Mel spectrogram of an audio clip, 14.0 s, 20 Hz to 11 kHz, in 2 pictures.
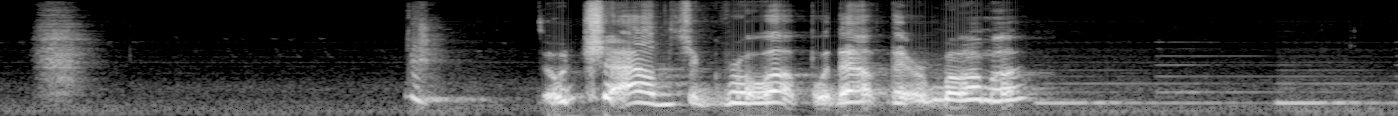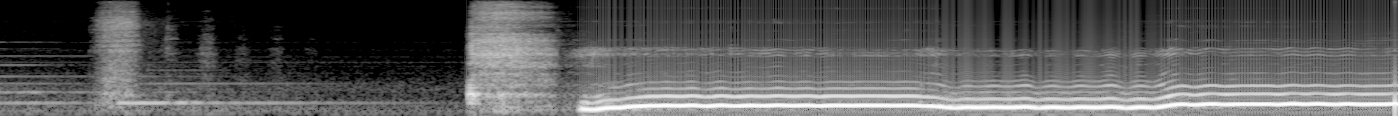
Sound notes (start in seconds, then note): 4.9 slow tempo music; 9.7 humming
